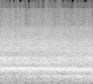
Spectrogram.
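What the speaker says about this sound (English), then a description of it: "The crowd really trying to play their part here" A loud, steady roar from the football crowd at Tottenham Hotspur v Chelsea fills the stadium as a broad, continuous wash of noise, with no distinct talking.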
